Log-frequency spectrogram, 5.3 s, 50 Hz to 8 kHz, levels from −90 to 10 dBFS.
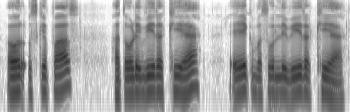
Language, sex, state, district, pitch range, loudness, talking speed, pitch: Hindi, male, Uttar Pradesh, Saharanpur, 120-130 Hz, -18 LUFS, 135 wpm, 125 Hz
